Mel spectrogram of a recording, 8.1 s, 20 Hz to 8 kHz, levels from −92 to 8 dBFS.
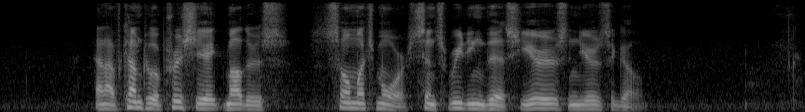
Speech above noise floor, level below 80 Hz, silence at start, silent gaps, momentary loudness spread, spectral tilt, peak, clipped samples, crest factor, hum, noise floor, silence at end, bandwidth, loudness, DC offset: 36 dB; -78 dBFS; 0.95 s; none; 13 LU; -5.5 dB/octave; -18 dBFS; under 0.1%; 22 dB; none; -74 dBFS; 1.65 s; 7.6 kHz; -38 LUFS; under 0.1%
